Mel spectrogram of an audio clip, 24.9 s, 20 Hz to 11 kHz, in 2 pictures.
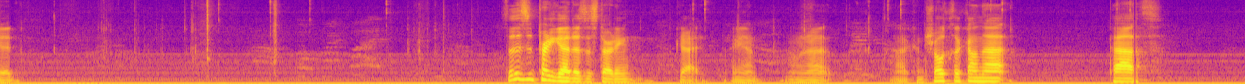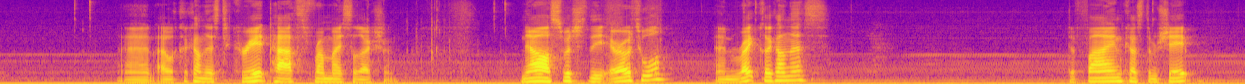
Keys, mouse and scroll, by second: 1.2-2.1 scroll, 2.7 click, 3.9 click, 4.6 scroll, 4.7-5.0 scroll up 6, 5.2-5.6 scroll down 7, 6.5-7.1 scroll, 7.1 ctrl+click, 9.0 click, 9.3 ctrl+d, 10.0 ctrl+click, 11.3 click, 13.4 click, 14.7-15.8 ctrl+scroll, 16.6 a, 17.5 right click, 18.6 Escape, 20.0 right click, 21.6-23.1 right drag, 24.1-24.9 drag.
